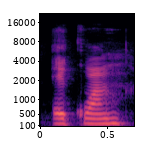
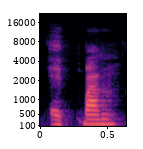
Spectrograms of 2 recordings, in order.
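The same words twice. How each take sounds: First: "ekwang" said with a kw sound. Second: "ekpang" said with a kp sound. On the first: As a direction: say "ekwang" with w after the k. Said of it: "which one is the correct pronunciation". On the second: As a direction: say "ekpang" with p in place of w. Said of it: "Some people say ekpang". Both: Shown as a demonstration.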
